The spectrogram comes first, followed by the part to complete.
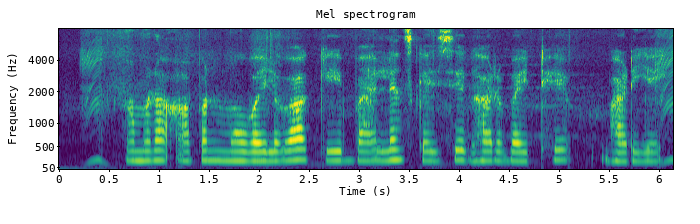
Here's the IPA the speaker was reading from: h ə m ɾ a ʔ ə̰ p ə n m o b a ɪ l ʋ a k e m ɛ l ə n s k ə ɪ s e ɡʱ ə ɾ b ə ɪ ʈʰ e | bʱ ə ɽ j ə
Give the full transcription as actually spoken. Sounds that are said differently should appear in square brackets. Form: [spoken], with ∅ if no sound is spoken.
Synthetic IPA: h ə m ɾ a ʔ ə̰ p ə n m o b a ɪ l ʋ a k e [b] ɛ l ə n s k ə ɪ s e ɡʱ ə ɾ b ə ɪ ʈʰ e | bʱ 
